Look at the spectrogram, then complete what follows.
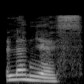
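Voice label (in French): "La niece", French; vocabulaire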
